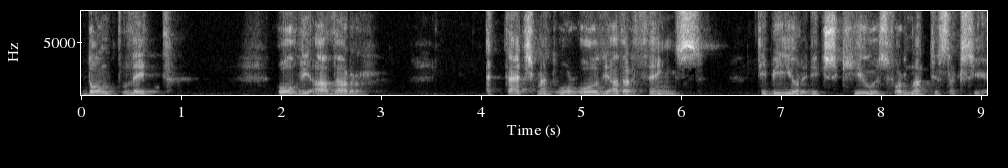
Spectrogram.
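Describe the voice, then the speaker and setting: A man's somewhat breathy voice at a very slow pace, with long, frequent pauses and ordinary pitch variation. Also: medium pitch for a man. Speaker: real estate broker and company owner. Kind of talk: podcast interview. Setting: podcast studio. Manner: halting, many fillers.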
